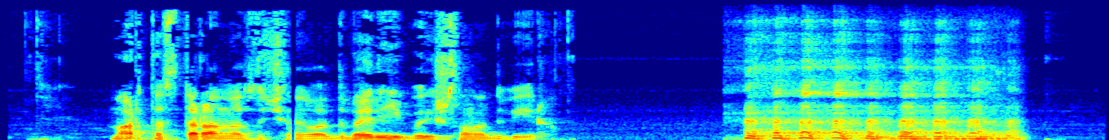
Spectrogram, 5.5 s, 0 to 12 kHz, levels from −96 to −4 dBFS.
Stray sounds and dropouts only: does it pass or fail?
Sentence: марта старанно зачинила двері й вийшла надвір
fail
